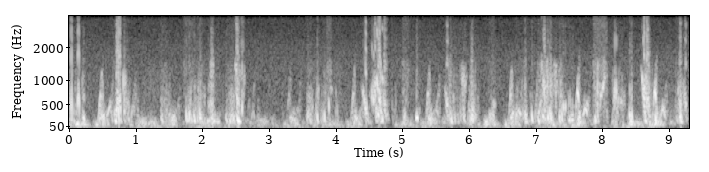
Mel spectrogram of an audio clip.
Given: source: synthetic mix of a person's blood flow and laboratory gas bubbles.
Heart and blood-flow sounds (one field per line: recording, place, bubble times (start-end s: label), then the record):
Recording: Doppler ultrasound of blood flow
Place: precordium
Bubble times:
0.00-0.26 s: bubbles
0.64-0.92 s: bubbles
1.36-1.48 s: bubbles
1.71-2.27 s: bubbles
2.33-2.65 s: bubbles
3.55-4.07 s: bubbles
4.36-4.80 s: bubbles
4.99-5.10 s: bubbles
5.17-5.26 s: bubbles
5.62-5.97 s: bubbles
6.00-6.11 s: bubbles
6.27-6.40 s: bubbles
6.67-6.98 s: bubbles
7.01-7.58 s: bubbles
7.85-8.07 s: bubbles
8.13-8.34 s: bubbles
8.37-8.49 s: bubbles
8.55-8.76 s: bubbles
9.08-9.28 s: bubbles
From the record:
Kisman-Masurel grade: 242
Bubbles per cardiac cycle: several, 3 to 8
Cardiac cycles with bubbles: 100%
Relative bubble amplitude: moderate (0.250 to 0.450)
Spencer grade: 3 (all of the cardiac periods contain showers or single bubble signals, but not dominating or overriding the cardiac motion signals)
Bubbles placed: only in the low amplitude regions of the cardiac cycle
